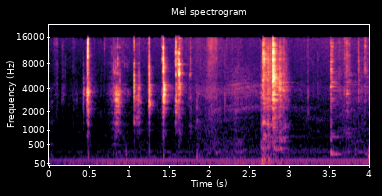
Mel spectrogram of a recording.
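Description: Light metallic clicks and clinks of dog-bone link bars being set onto pairs of roller lifters in an engine block, with a louder metal clatter a little under three seconds in. A low steady hum runs underneath.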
